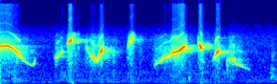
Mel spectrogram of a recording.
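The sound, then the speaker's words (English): A bird called Bertie whistles and chirps in a quick run of bright, sliding notes, rising and falling with short gaps between bursts. The calls are fairly loud, with no talking. “Say, you're a smart bird.”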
